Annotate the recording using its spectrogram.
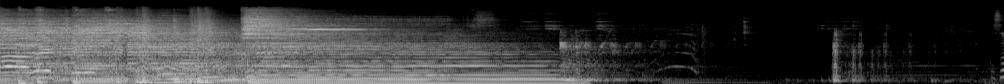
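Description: Live pop-punk band with electric guitars, bass and drums finishing a song: the full band plays for about two and a half seconds, then a final chord is held and rings out until it stops about six seconds in. After that it is much quieter, with only a few brief faint sounds.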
